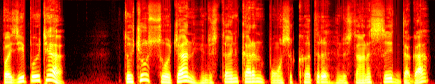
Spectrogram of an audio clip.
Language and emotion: Kashmiri, surprised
